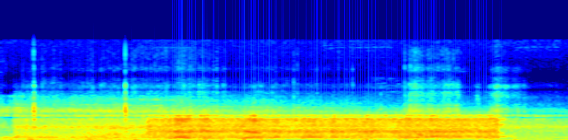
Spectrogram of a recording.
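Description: Air traffic control radio chatter from an airband scanner: a hissy, hard-to-make-out transmission, louder from about a second in, that cuts off abruptly near the end.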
